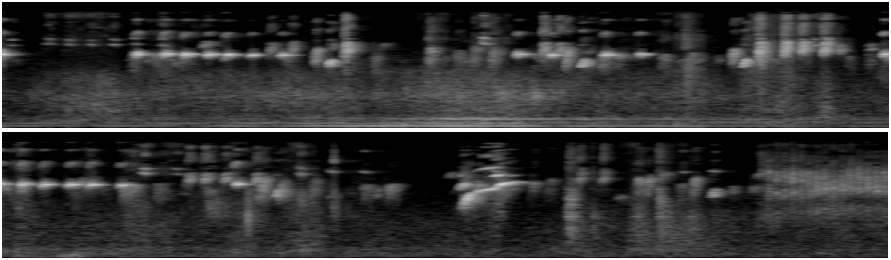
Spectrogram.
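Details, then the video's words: Song of a European goldfinch raised by a fancier: bursts of liquid twittering and metallic trills in quick phrases separated by brief pauses, with a low steady hum underneath. "اجمل مقاطع طيور الحسون Les plus beaux clips Chardonneret"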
